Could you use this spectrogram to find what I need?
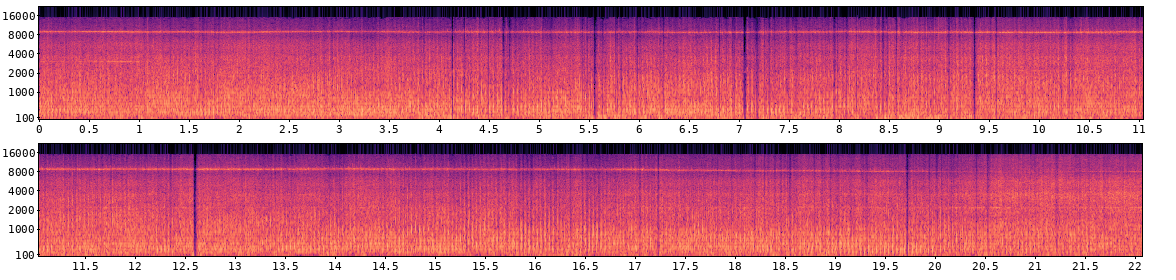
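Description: A helicopter's rotor thumps loudly close by.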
